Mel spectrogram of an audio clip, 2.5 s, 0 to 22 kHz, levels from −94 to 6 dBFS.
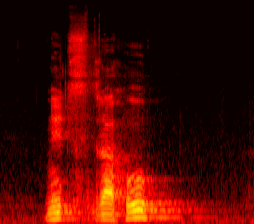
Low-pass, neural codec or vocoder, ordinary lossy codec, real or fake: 19.8 kHz; none; none; real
